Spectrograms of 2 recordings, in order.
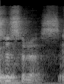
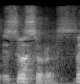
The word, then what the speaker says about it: susurrus: It's like you pronounce Susurrus. – Susurrus.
